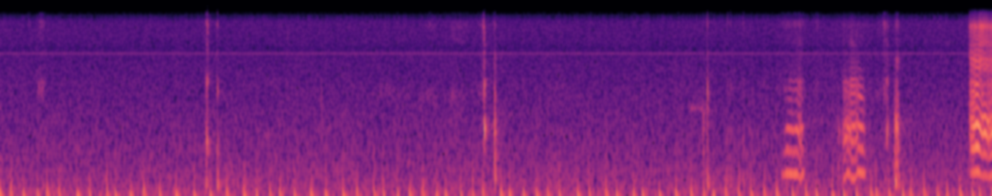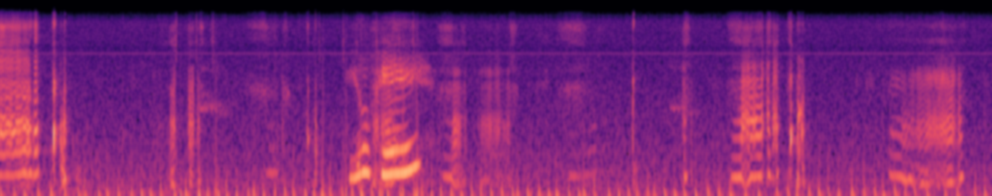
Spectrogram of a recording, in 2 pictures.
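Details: One-month-old infant with hiccups: brief sharp hiccup catches mixed with soft coos and fussy vocal sounds.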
